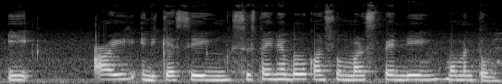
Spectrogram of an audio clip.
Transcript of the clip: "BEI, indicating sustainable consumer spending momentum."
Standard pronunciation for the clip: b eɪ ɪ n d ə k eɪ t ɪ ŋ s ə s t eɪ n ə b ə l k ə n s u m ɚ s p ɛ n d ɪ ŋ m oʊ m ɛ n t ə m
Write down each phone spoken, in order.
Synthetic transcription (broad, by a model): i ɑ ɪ n d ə k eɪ s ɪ ŋ s ə s t eɪ n ə b ə l k ə n s u m ɚ s p ɛ n d ɪ ŋ m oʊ m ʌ n t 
